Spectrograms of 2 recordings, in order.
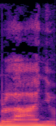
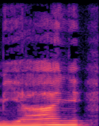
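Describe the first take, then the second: First: "lány" begun with a clear l; standard L sound. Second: "jány" begun with a y-glide; j in place of l in "jány". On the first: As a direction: say "lány" with l, not j. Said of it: "a köznyelvi ellek helyén". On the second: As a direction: dialect "jány", no l at the start. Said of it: "elő jég". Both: Shown as a demonstration.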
